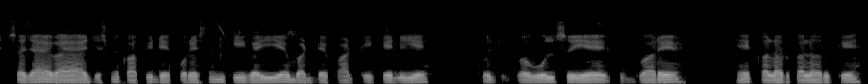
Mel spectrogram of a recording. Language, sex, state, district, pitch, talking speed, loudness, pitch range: Hindi, male, Bihar, Darbhanga, 105 Hz, 145 wpm, -32 LUFS, 100-110 Hz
